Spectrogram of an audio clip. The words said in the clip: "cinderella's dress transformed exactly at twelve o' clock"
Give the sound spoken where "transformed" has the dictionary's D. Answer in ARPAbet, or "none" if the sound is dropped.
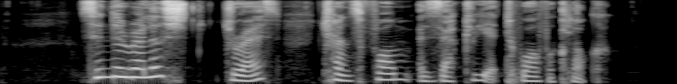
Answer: none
